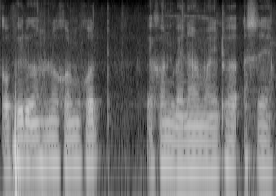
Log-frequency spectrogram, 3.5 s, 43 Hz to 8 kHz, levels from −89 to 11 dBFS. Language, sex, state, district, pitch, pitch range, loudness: Assamese, male, Assam, Sonitpur, 100 Hz, 95-105 Hz, -21 LUFS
